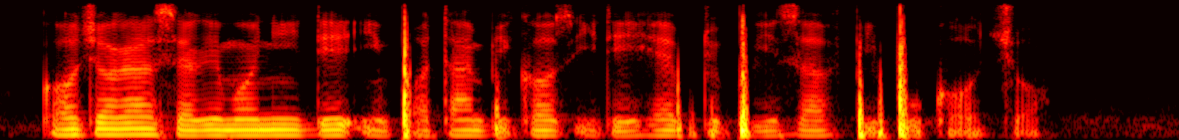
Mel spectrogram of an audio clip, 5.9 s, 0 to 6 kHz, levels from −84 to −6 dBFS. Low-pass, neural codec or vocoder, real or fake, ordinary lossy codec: 5.4 kHz; none; real; none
